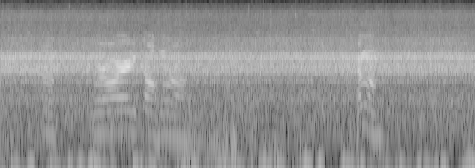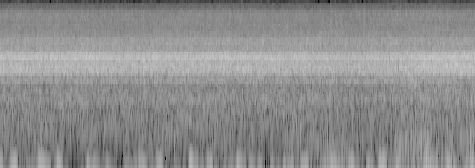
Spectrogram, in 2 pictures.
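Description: A shallow stream rushes and splashes steadily over rocks nearby.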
